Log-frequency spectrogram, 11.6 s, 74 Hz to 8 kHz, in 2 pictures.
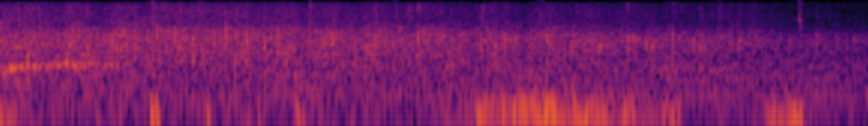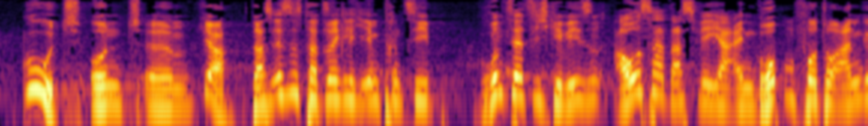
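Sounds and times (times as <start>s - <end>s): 
audience applause: 0.0s - 5.8s
speech: 6.0s - 11.5s.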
